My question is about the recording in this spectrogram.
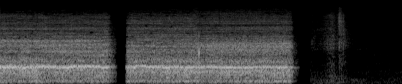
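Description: Handheld gas torch flame hissing steadily with a constant whistle-like tone as it heats a copper refrigerator pipe joint for brazing. The hiss drops out for an instant about a second in and stops abruptly near the end, leaving faint rustling.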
